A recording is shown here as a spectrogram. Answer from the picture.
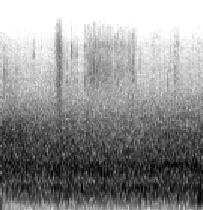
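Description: Steady hiss of distant city traffic, with no single event standing out.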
